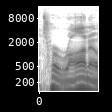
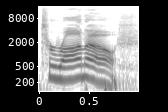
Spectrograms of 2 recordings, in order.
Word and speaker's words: Toronto: People from Toronto have the best posture.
